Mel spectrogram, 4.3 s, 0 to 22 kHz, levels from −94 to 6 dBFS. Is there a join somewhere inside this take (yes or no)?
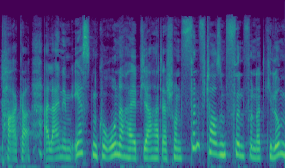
no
